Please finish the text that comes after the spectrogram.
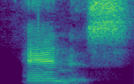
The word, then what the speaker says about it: anise: What pronounces this? Anise.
